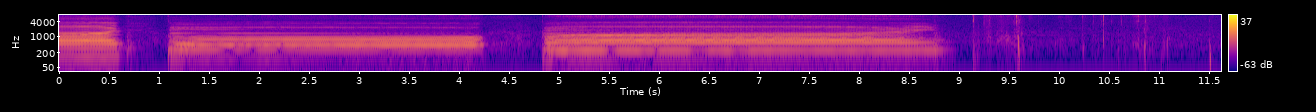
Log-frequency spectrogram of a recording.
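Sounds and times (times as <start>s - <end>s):
bass section of a choir singing: 0.0s - 8.9s.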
